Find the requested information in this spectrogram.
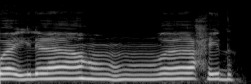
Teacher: اور دال میں قلقلہ ہے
